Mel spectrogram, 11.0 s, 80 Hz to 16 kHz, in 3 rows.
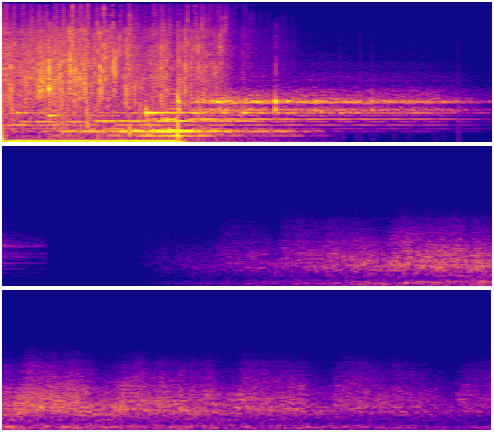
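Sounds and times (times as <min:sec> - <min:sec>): logo intro music: 0:00.0 - 0:03.0.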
